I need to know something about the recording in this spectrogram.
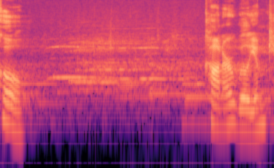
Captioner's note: audience cheers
